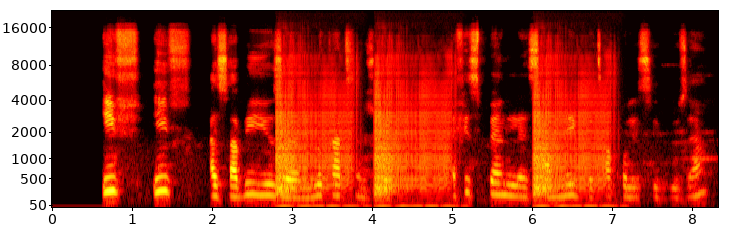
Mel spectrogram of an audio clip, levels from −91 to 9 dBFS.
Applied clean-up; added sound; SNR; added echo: none; Fart; 2 dB; none.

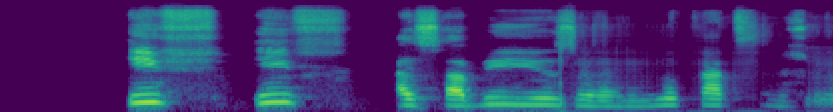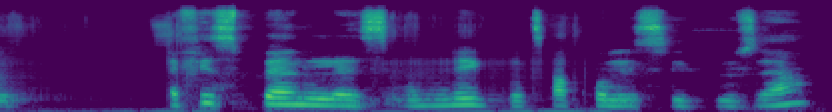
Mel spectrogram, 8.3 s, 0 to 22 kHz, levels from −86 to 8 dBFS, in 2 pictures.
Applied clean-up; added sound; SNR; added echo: neural mask model DeepFilterNet 3.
